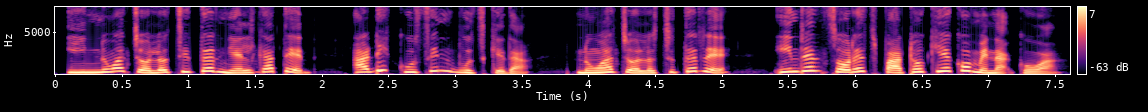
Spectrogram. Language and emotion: Santali, happy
